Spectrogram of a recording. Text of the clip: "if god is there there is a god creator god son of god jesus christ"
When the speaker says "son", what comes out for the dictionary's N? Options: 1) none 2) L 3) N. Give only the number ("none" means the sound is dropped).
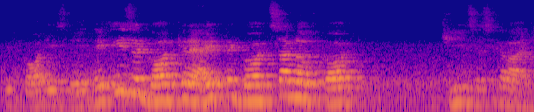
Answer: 2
